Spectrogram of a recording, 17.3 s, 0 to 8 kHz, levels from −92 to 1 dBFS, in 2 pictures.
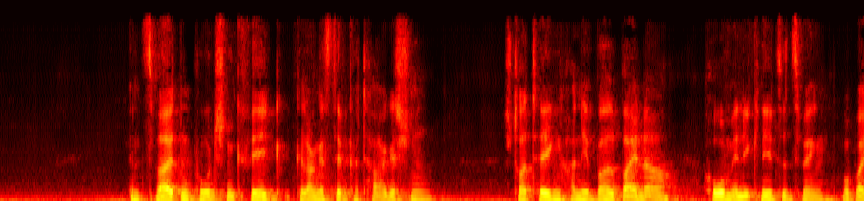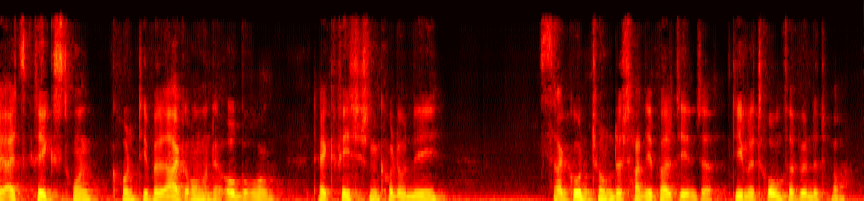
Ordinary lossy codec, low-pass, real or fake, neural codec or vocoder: none; 7.2 kHz; fake; codec, 16 kHz, 2 kbps, X-Codec, WavLM features, trained on Multilingual LibriSpeech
